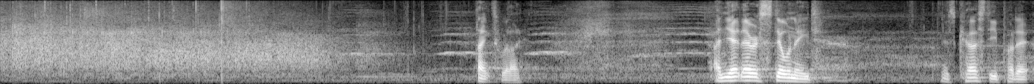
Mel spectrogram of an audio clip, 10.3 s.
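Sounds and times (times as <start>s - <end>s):
audience clapping: 0.0s - 3.4s
speech: 4.8s - 5.4s, 7.1s - 8.3s, 9.4s - 10.3s.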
